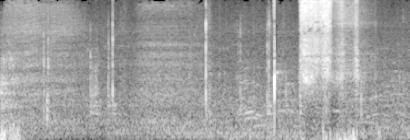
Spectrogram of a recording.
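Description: A few light clicks, then a short, loud burst of air hissing about three seconds in as the tire inflator's air chuck is pressed onto the tire's valve stem.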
